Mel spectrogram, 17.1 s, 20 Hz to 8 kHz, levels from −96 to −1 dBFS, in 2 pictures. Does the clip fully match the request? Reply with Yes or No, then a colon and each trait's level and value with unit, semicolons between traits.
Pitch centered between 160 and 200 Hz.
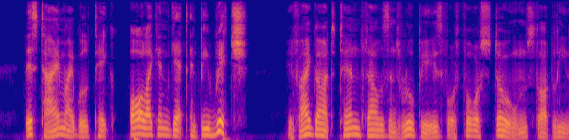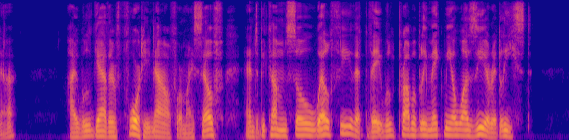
No: low, 120 Hz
